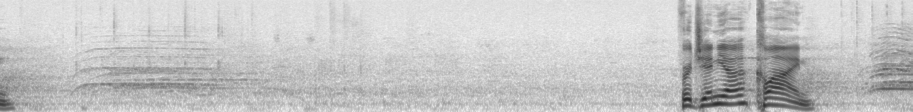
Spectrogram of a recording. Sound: applause; applause

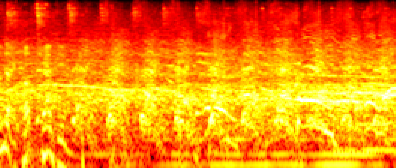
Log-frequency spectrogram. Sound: crowd chanting

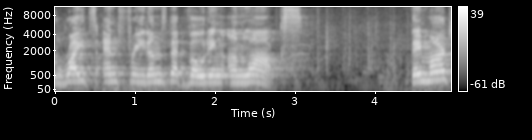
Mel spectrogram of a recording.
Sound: applause

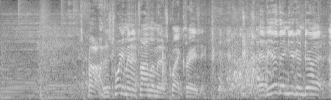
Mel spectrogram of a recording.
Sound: haha

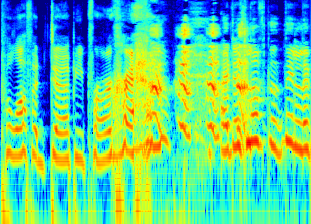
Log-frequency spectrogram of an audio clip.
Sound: hosts laugh

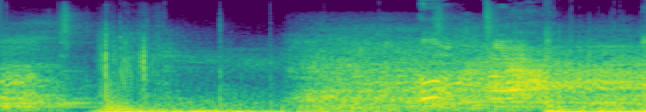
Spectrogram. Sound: stomping Sounds with Roars

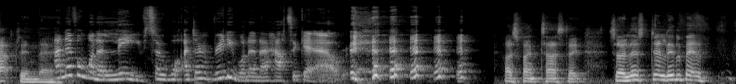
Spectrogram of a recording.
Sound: laughs

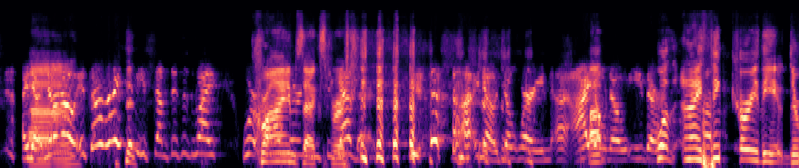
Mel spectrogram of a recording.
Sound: laughter

